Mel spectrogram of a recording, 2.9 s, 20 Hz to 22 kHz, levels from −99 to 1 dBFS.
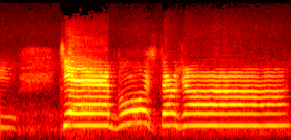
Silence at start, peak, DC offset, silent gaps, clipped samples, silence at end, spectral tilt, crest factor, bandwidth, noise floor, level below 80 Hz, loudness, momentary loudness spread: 0 s; -6 dBFS; under 0.1%; none; under 0.1%; 0 s; 0 dB/octave; 16 dB; 17.5 kHz; -44 dBFS; -76 dBFS; -19 LUFS; 12 LU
